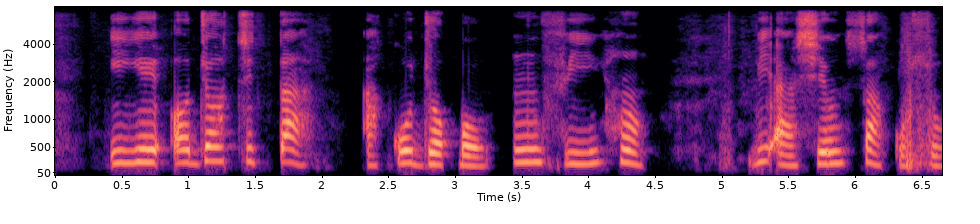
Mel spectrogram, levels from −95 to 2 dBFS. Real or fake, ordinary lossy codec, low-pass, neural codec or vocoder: fake; none; 7.2 kHz; vocoder, 44.1 kHz, 80 mel bands, Vocos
